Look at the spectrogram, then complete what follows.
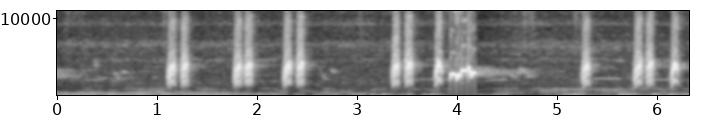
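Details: Sooty-headed bulbul in energetic, lively song used to lure wild birds and to tutor caged bulbuls, challenging a rival: short paired chattering notes repeated in quick bursts, one brief whistled slur, with low rumbling background noise.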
